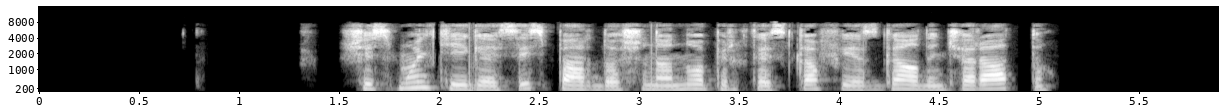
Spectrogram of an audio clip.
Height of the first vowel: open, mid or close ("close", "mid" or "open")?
close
